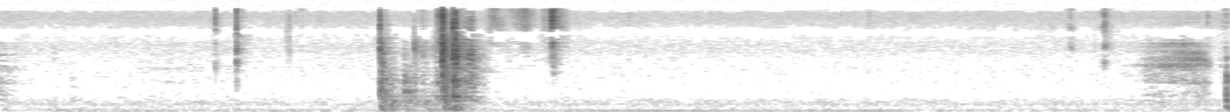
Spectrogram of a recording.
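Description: Near silence, with a brief cluster of small clicks and rustling about two seconds in: paper pieces and craft tools being handled on a cutting mat.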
